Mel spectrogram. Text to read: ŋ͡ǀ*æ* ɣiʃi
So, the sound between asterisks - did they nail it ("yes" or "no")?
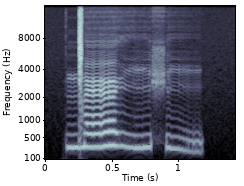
yes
